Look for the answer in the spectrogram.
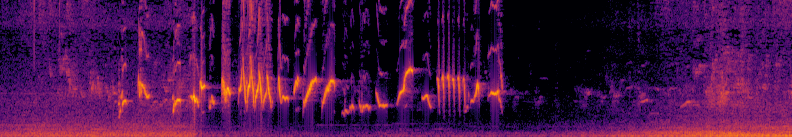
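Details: Unusual song of a Lombok dakun white-eye: three seconds of dense, high, rapidly alternating chirps and slurred whistles, punctuated by clicking notes, stopping abruptly before background hiss returns.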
